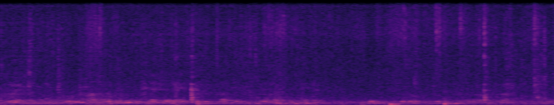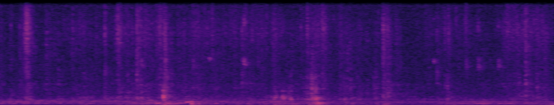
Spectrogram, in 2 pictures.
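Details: Pet male degus busy with a hemp mat, giving low, tonal warbling notes in steady runs, mixed with frequent scratching, rustling and clicking from the animals moving about indoors.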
